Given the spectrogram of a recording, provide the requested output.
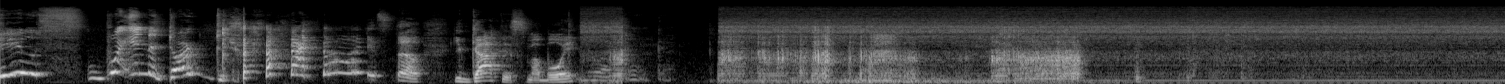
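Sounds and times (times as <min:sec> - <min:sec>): steady low hum: 0:05.7 - 0:15.0
rushing static-like hiss: 0:05.8 - 0:06.4, 0:07.1 - 0:15.0.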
